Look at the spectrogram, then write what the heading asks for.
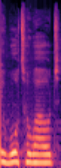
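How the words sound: It is said in a British accent.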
